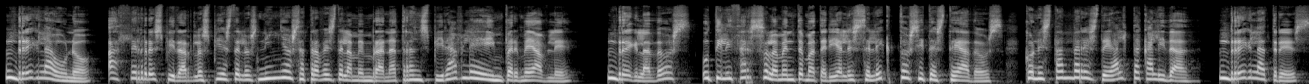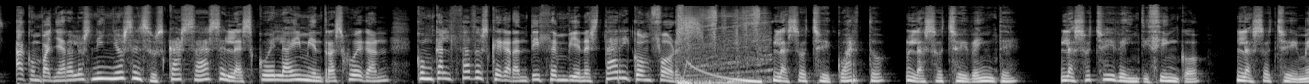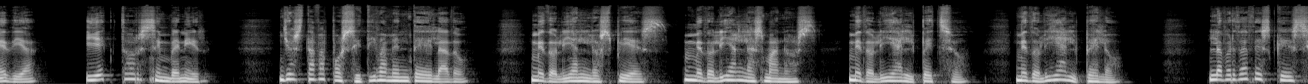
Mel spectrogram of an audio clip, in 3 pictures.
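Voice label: female Castilian Spanish voice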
